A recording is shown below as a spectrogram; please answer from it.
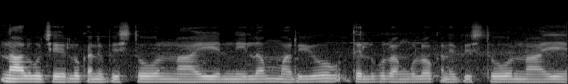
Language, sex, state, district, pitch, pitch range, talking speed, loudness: Telugu, female, Telangana, Hyderabad, 125 Hz, 125-130 Hz, 105 wpm, -21 LUFS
